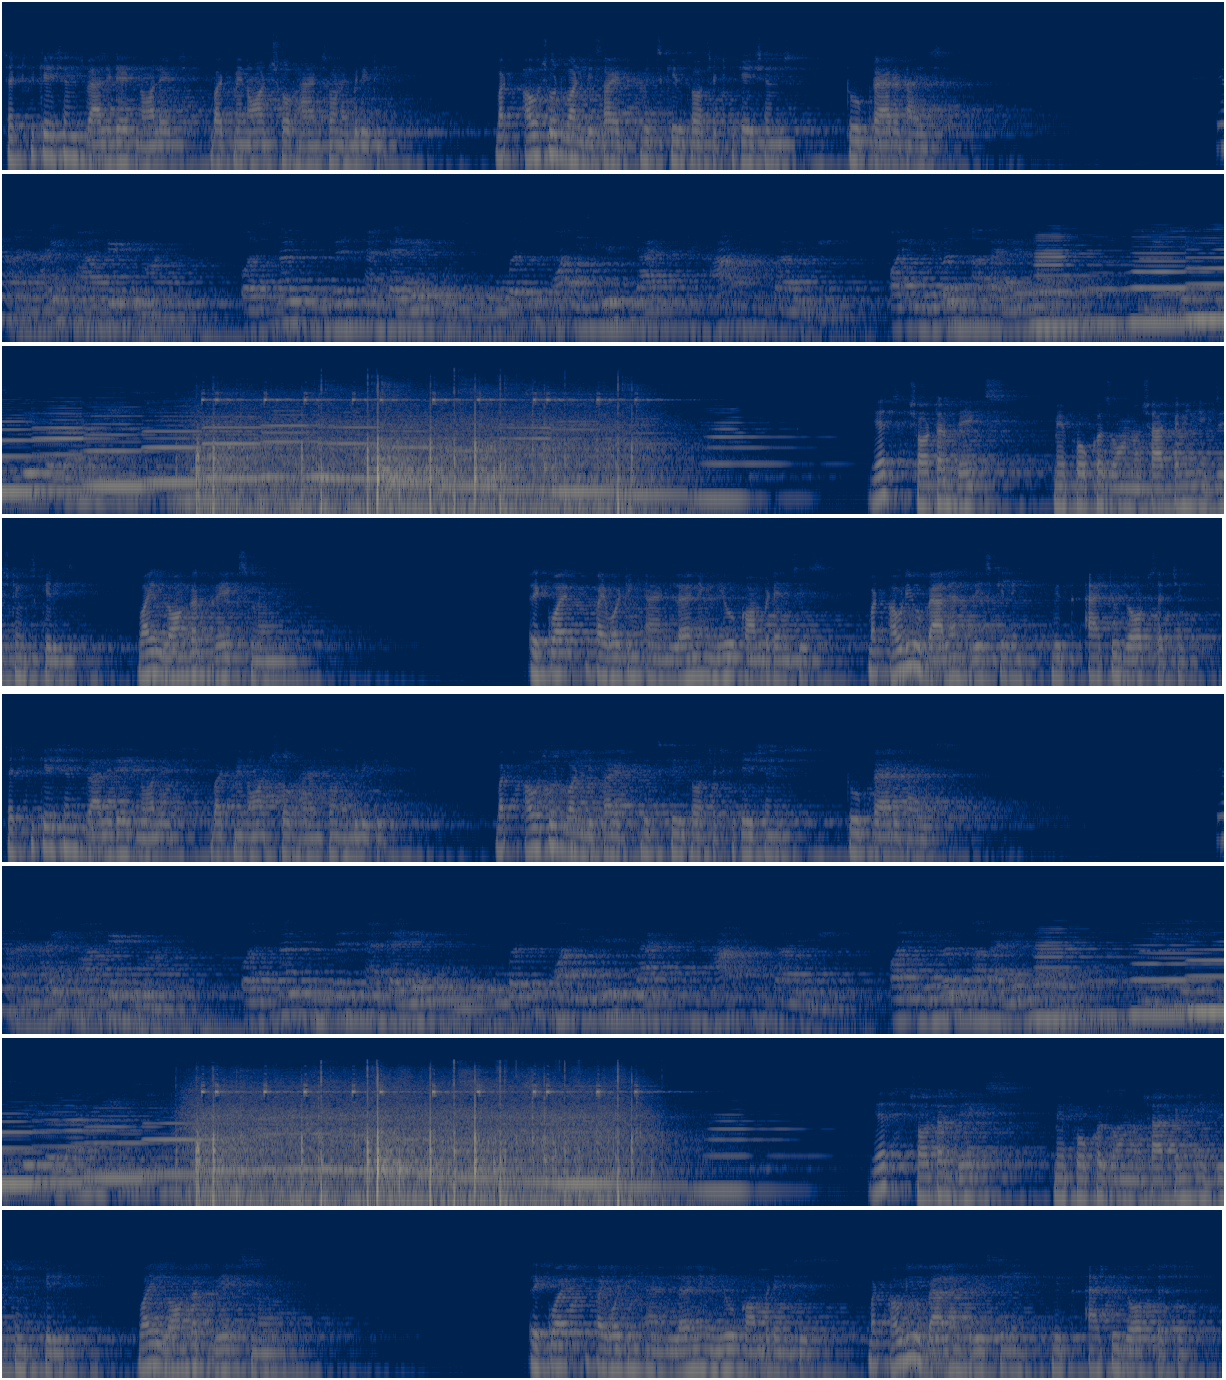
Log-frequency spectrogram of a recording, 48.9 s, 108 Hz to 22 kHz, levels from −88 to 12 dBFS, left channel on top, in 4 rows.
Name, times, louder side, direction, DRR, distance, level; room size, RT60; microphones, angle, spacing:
voice 1, 0.0-3.9 4.9-7.9 8.5-9.5 33.1-34.5 35.0-37.4 38.0-39.5 41.9-44.9 45.3-48.5, left 1 dB, 40° left, 3 dB, 1.3 m, -48 dB
voice 2, 12.1-14.3 14.6-20.6 21.1-23.2 23.6-27.7 28.0-29.4, equal, 20° left, -4 dB, 6.9 m, -54 dB
Wind instrument woodwind instrument, 22.5-32.0, left 2 dB, 80° left, 1.6 m, -47 dB
sound 1, 26.2-31.1, right 3 dB, 40° right, 0.8 m, -39 dB
20.0 x 19.5 x 9.5 m, 2.8 s
head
